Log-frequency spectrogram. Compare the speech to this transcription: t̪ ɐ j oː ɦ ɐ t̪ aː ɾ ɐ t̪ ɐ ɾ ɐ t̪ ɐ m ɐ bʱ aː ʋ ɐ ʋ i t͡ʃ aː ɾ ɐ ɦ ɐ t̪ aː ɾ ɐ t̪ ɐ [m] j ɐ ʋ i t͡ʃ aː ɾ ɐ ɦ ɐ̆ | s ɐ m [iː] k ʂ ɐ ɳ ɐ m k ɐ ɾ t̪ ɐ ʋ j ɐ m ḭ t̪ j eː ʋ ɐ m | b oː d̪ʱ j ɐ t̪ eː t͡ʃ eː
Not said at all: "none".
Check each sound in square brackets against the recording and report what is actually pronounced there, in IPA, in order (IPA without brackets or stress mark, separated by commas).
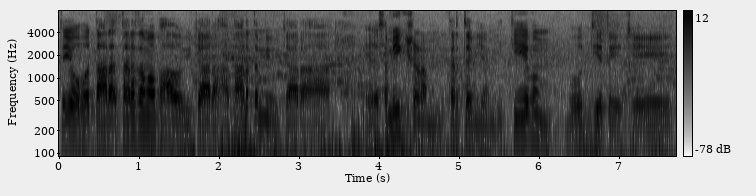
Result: m, iː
